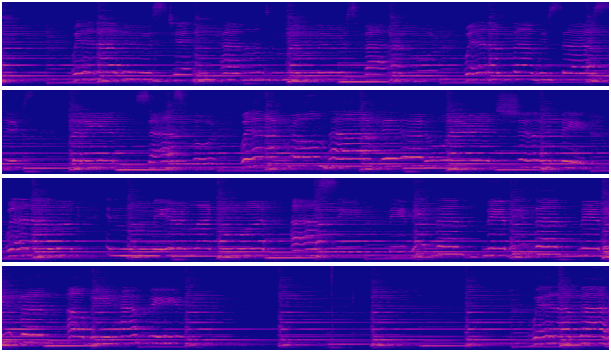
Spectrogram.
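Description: A woman singing a song to her own acoustic guitar accompaniment. The voice drops out briefly a few seconds before the end while the guitar carries on.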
